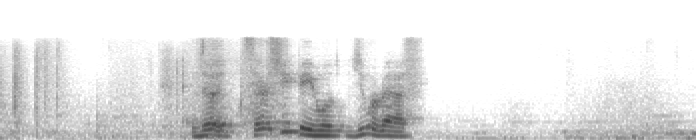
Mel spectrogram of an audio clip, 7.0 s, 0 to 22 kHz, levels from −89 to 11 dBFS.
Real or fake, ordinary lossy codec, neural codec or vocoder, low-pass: fake; AAC, 48 kbps; codec, 16 kHz, 0.5 kbps, X-Codec, HuBERT features, trained on balanced general audio; 7.2 kHz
